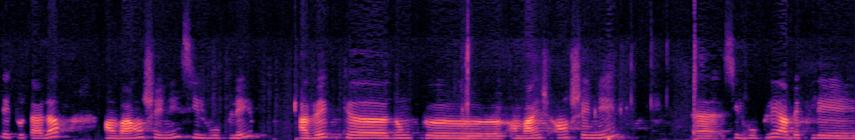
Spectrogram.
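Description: A woman's voice: medium pitch, a little hiss or hum. Hesitant woman lecturer over a tinny line. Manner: halting, many fillers, checks in with students. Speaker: university lecturer. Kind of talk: online lecture.

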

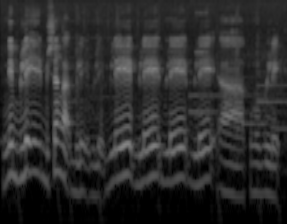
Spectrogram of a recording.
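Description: Male let's-play host from Indonesia, fairly high voice, playful engine-noise commentary. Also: lively intonation, quick pace, warm tone, muffled recording, faint music behind. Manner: playful, makes engine noises and mixes in English words. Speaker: gamer.

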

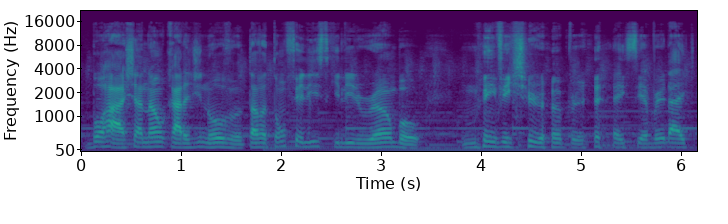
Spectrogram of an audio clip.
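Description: A young Brazilian man giving casual, slangy reaction commentary as a gaming YouTuber, expressive and prone to exclaiming. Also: medium pitch, moderate pace, over music. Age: young adult. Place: small indoor room at a desk.

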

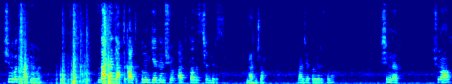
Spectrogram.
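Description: A woman's voice: medium pitch, quick pace, pauses often, very noisy. A young woman vlogging a home haircut, chatty and self-mocking, recorded on a phone at home. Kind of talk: casual home haircut vlog. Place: at home indoors.

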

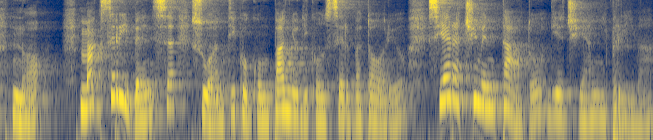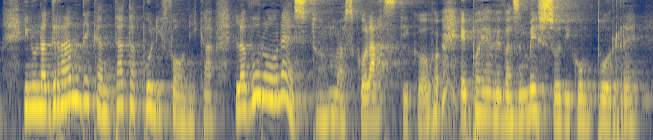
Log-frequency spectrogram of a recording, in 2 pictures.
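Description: A woman reading a literary short story aloud in a measured, even storytelling manner. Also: fairly low pitch. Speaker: reader. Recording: roomy reading with faint music.

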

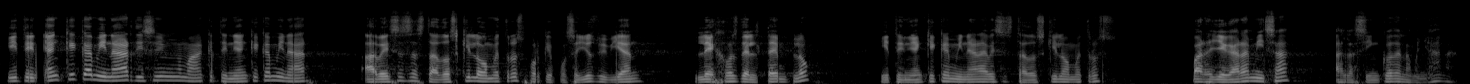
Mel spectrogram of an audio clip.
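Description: A man's voice: mid-range voice, moderate pace, bright, forceful tone. A man with a Mexican accent preaching a sermon as a priest, telling stories and acting out the people in them. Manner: storytelling, acts out quotes. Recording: long reverb of a large hall.

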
